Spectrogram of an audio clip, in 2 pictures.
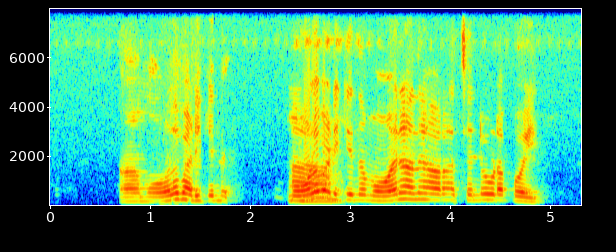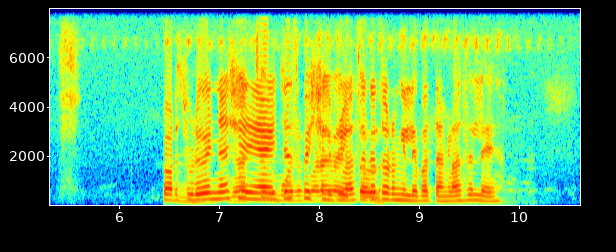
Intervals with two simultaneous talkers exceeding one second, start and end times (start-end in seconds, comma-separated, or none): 6.6-8.7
